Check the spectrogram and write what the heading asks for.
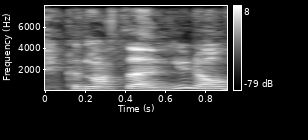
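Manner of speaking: usual speaking voice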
